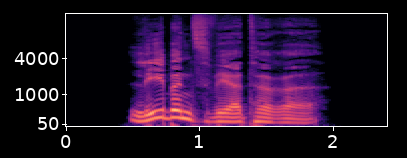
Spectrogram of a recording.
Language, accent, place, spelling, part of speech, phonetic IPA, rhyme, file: German, Germany, Berlin, lebenswertere, adjective, [ˈleːbn̩sˌveːɐ̯təʁə], -eːbn̩sveːɐ̯təʁə, De-lebenswertere.ogg
- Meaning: inflection of lebenswert: 1. strong/mixed nominative/accusative feminine singular comparative degree 2. strong nominative/accusative plural comparative degree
